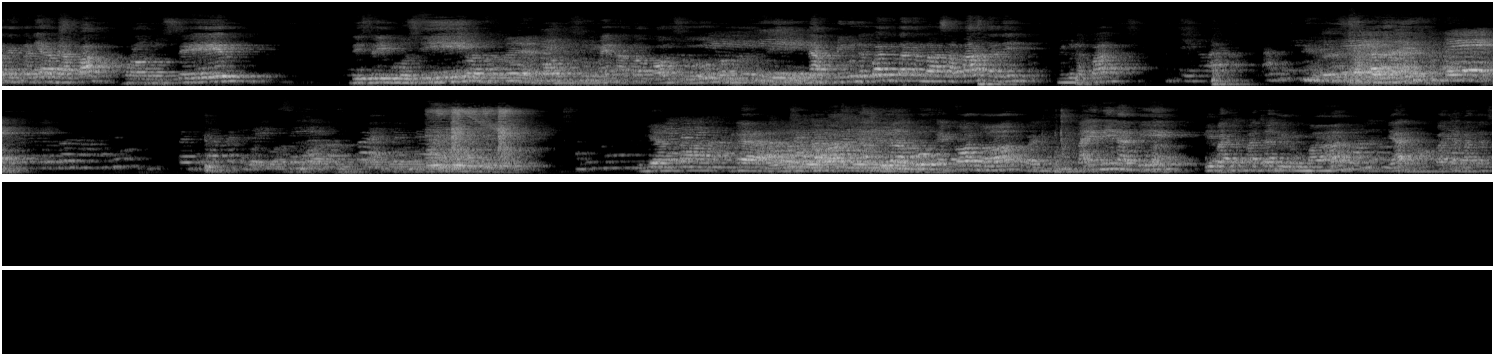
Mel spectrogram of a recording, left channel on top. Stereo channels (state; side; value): silent; right; digital silence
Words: tadi ada apa? Produsen, distribusi, konsumen atau konsumsi. Nah, minggu depan kita akan bahas apa tadi? Minggu depan? Nah, ini nanti dibaca-baca di rumah, ya, baca-baca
